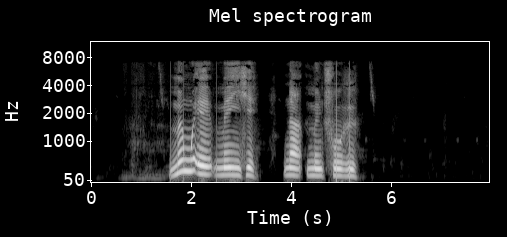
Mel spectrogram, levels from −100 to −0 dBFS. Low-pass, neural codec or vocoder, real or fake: 7.2 kHz; none; real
